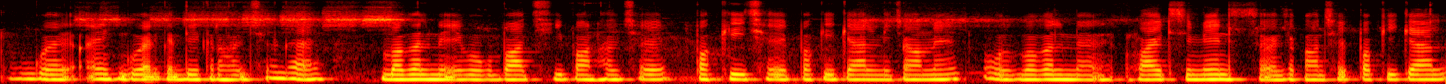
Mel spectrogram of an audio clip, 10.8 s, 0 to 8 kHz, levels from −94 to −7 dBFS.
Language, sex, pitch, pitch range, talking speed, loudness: Angika, male, 170 Hz, 170-180 Hz, 145 wpm, -33 LUFS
